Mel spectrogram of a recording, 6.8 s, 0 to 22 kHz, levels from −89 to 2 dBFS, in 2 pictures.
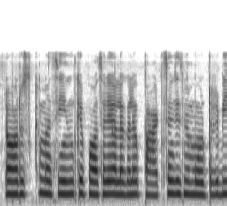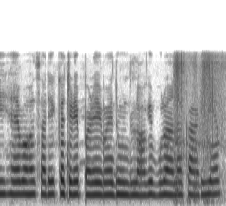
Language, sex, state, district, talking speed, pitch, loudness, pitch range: Hindi, female, Odisha, Sambalpur, 220 wpm, 240 Hz, -16 LUFS, 235-245 Hz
